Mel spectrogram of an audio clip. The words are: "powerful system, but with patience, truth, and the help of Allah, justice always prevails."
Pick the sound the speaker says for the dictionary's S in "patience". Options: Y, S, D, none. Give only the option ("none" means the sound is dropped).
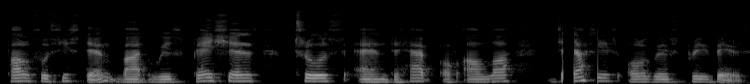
S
